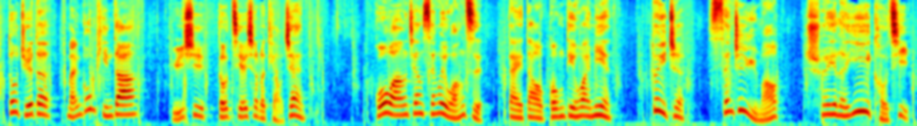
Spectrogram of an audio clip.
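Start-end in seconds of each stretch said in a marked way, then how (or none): none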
